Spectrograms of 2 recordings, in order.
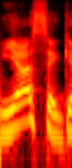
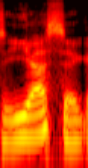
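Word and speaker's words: Juszczyk: I mean, Yusick, it's one of those Polish names. It's J-U-S-Z-C-Z-Y-K. I'm going to say that one more time. That's J-U-S-Z-C-Z-Y-K, and it's pronounced Yusick, I believe.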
